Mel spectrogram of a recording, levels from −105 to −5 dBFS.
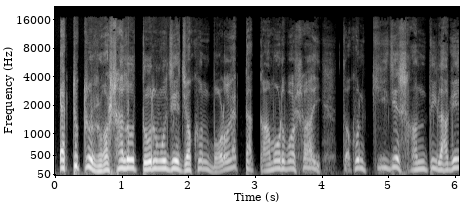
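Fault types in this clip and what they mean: microphone overload: From 0.1 to 0.55 s and again from 1.08 to 1.1 s the peaks run about 3 dB past the converter's limit, likely from excessive input gain. The waveform shows flat-topped plateaus, sparse at first and dense later. On a spectrogram, broadband smear spreads above the harmonics.
microphone volume stepped down: Voice and background drop together at 1.1 s by about 4 dB, then at 2.1 s by about 6 dB, likely automatic input-gain cuts, the first following the clipped peak. The waveform envelope shrinks in clean steps, and the spectrogram darkens evenly across all frequencies.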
